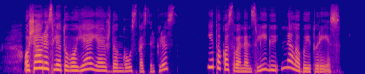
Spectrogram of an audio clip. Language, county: Lithuanian, Šiauliai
